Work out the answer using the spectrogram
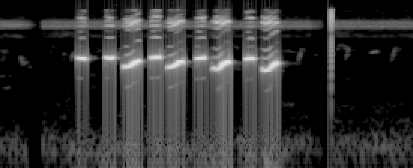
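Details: Agitated sooty-headed bulbul challenging a rival gives nine clear notes in under a second and a half, steady high whistles alternating with lower rising slurred phrases, then a single faint click.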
